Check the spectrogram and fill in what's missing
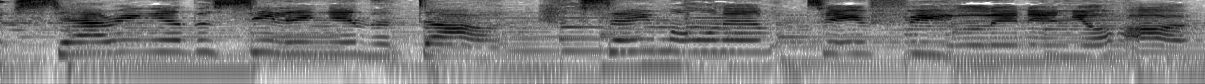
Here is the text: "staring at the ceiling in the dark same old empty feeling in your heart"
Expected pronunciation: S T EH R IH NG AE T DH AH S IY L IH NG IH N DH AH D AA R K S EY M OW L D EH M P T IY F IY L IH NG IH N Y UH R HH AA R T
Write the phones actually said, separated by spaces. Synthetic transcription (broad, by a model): S T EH R IH NG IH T DH AH S IY L IH NG IH N DH AH D AA R K S EY M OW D EH M P T IY F IY L IH NG IH N Y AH R HH AA R T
